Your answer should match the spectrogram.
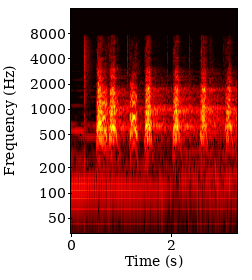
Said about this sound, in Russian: как вдруг обе собаки разом поднялись, с судорожным лаем ринулись прочь от огня и исчезли во мраке.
